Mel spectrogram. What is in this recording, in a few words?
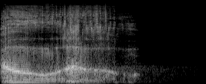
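Skeleton Death voice; Skell Death V O2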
